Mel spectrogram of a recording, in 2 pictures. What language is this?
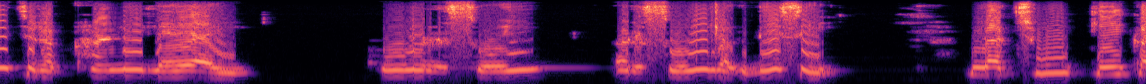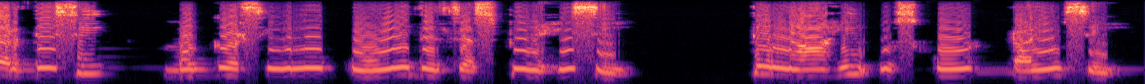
Punjabi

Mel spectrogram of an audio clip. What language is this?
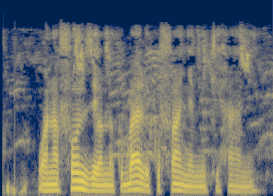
Swahili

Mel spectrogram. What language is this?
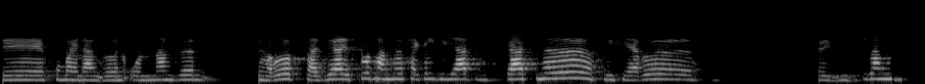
Bodo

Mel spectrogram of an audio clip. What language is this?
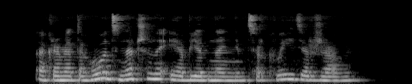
Belarusian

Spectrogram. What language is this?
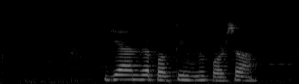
Nepali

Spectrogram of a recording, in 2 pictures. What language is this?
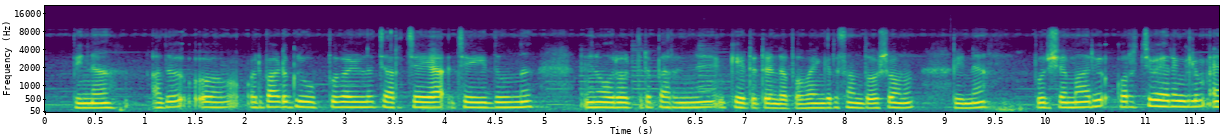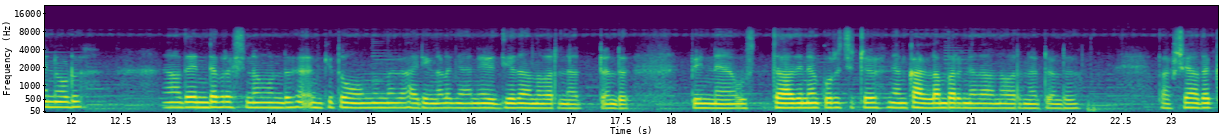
Malayalam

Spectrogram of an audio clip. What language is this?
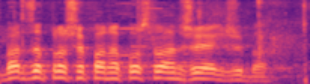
Polish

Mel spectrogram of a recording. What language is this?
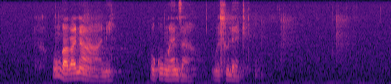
Zulu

